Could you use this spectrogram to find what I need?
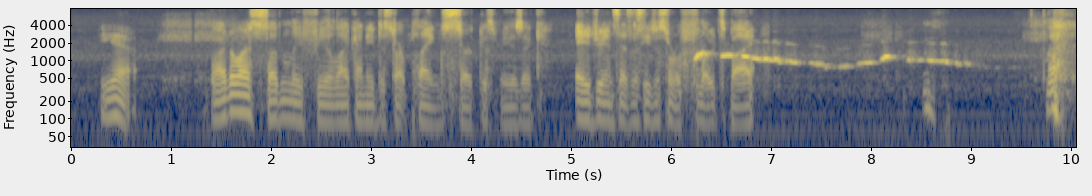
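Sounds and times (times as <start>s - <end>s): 
speech: 0.3s - 6.9s, 9.8s - 10.0s
person whistling a tune: 6.2s - 9.0s.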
